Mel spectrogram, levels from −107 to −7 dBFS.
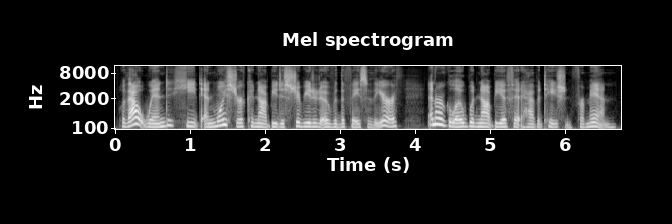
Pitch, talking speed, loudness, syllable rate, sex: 200 Hz, 230 wpm, -21 LUFS, 6.2 syllables/s, female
